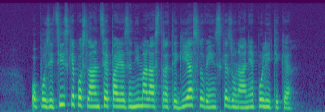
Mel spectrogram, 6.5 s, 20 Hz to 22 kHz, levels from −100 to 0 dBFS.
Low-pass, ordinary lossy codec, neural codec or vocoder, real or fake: 19.8 kHz; none; none; real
